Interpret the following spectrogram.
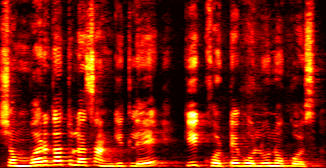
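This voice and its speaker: A woman voicing a village father who scolds his son loudly in a raised voice. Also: sits high, unhurried, a little hiss or hum. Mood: angry. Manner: raised, scolding, later softening. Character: angry, then gentle village father.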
